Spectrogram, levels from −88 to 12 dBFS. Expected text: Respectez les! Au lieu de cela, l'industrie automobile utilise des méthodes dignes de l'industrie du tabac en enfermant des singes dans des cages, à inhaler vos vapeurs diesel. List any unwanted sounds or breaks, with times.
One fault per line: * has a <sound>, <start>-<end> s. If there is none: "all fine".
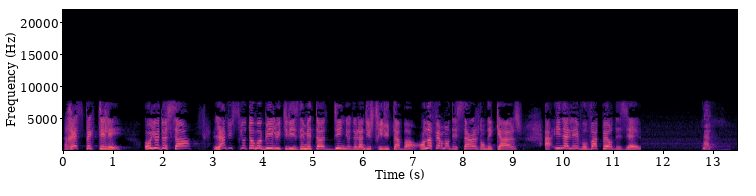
* has a bark, 12.8-13.4 s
